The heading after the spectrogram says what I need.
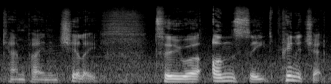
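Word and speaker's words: Pinochet: in Chile to unseat pachette pachette not pet we said pet he corrected us pronounced pachet anyway it's a brilliant political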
